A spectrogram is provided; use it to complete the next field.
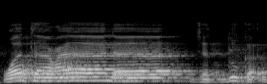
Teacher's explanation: جیم کو دال سے ملانا ہے، دال کاف کو جلدی پڑھنا ہے، باریک پڑھیں گے کاف کو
